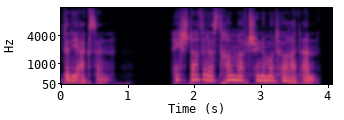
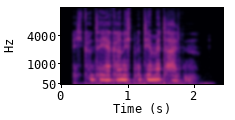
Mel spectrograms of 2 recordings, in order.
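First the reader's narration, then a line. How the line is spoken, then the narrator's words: Whispered. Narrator (German): flüsterte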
